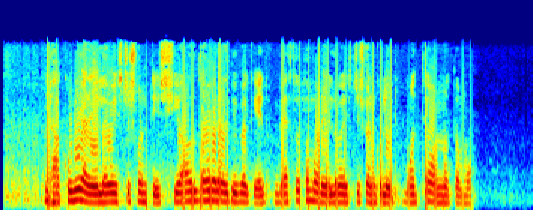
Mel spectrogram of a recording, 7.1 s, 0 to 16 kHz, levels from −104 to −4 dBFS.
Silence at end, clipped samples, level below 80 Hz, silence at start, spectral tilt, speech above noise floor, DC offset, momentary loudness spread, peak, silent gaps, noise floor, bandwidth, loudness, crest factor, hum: 0.85 s; under 0.1%; -42 dBFS; 0.05 s; -7 dB/octave; 48 dB; under 0.1%; 9 LU; 0 dBFS; none; -59 dBFS; 7.8 kHz; -13 LUFS; 12 dB; none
